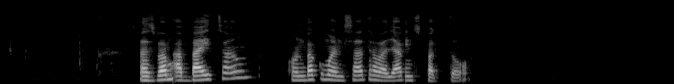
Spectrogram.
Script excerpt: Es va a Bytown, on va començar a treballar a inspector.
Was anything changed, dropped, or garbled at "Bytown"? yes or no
no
